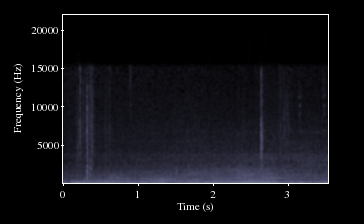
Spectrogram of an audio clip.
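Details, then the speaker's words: 2008 BMW E90 335xi xDrive, stock twin-turbo N54, hot after a 15–20 min drive, fresh plugs, coils and HPFP: deep, even full-throttle pull with a smooth climbing tone, no stumbles; no misfire this run despite intermittent misfires. "No misfire, strangely enough."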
